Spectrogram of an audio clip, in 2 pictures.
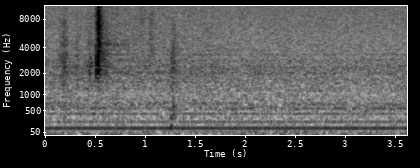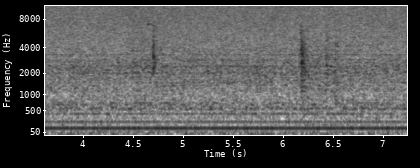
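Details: Canadian Admiral J104X/J105X tube console amplifier after an extra filter capacitor was fitted: constant low mains hum under faint tube ticking, steady in level.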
